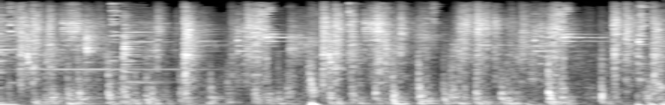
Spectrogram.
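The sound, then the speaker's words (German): Swords clash and clink in rapid, continuous succession, bright metallic rings overlapping in a loud, busy melee with no pauses and no voices. “Du hast es gerade gesagt, episch, da denkt man ja, Kampfszenen, da kannst du Schwerter klirren irgendwie einbauen.”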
